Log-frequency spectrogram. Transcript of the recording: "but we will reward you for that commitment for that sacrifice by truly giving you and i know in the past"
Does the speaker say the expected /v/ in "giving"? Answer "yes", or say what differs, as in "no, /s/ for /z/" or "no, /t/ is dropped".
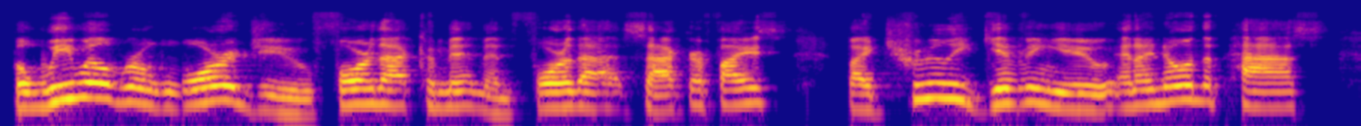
yes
